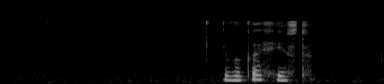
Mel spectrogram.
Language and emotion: Russian, neutral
